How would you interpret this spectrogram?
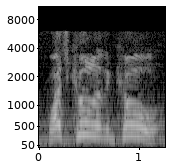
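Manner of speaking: high shout after soaking; in ice cold water. Real, not acted. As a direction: shout the punchline, still freezing. Joking after ice bucket.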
